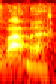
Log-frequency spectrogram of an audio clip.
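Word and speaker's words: Bahr: Carlos Barr se escribe B-A-H-R. Sí. Carlos Barr.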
